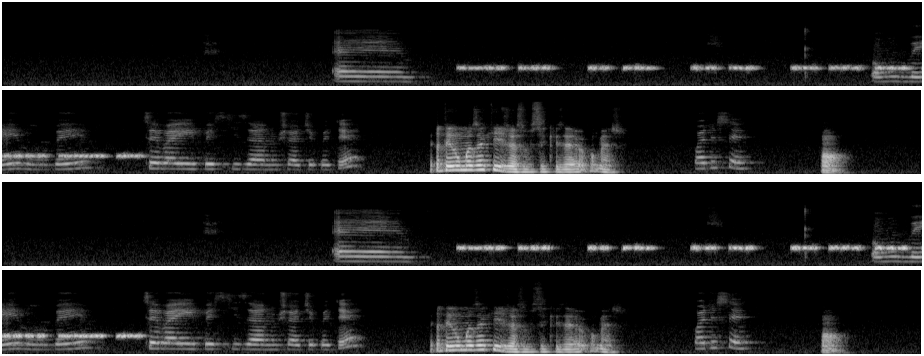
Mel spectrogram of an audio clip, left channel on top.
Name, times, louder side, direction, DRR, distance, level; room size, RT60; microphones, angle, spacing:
voice 1, 3.3-4.2 8.7-10.2 10.6-12.8 16.1-16.7, right 1 dB, 10° right, 0.4 m, -30 dB
sound 1, 4.5-5.5 5.9-6.5 6.9-7.5 7.9-10.6, right 5 dB, 70° right, 0.6 m, -21 dB
voice 2, 13.5-15.4 17.4-17.6, left 3 dB, 70° left, 0.5 m, -17 dB
5.0 x 2.8 x 2.7 m
head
